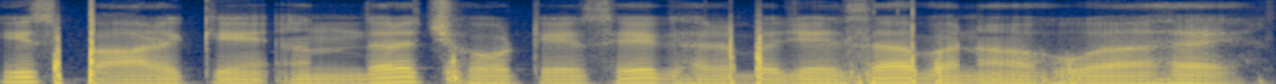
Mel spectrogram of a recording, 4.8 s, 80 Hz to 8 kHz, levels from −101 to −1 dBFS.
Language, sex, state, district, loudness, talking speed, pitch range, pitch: Hindi, male, Jharkhand, Ranchi, -19 LUFS, 140 wpm, 100-110 Hz, 100 Hz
